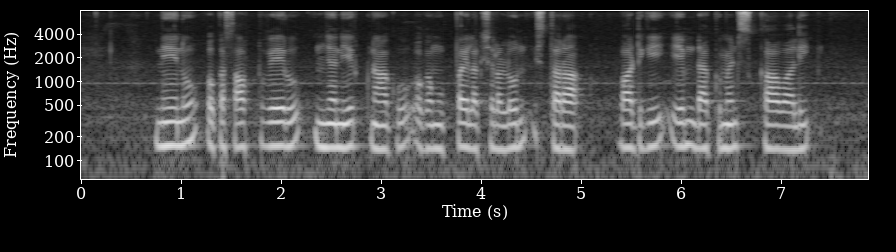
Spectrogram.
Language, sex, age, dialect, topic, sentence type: Telugu, male, 25-30, Telangana, banking, question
